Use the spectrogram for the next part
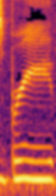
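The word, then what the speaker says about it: Brei: My name is Bree.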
